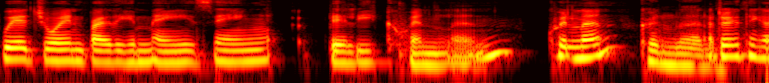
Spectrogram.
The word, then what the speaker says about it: Billie Quinlan: So I am Billie Quinlan, the official pronunciation of my name.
